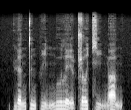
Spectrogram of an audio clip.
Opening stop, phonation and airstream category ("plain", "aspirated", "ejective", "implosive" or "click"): plain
